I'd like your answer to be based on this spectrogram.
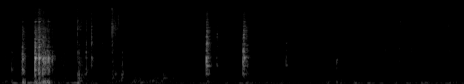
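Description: A utility knife blade scrapes a hand-held, palm-sized oval bar of old, hardened, cream-coloured soap with a brown rancid rind, curling off dry, crumbly shavings. The result is a series of short, dry, crunchy scrapes with bright crackle that die away almost at once, separated by near-silence.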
